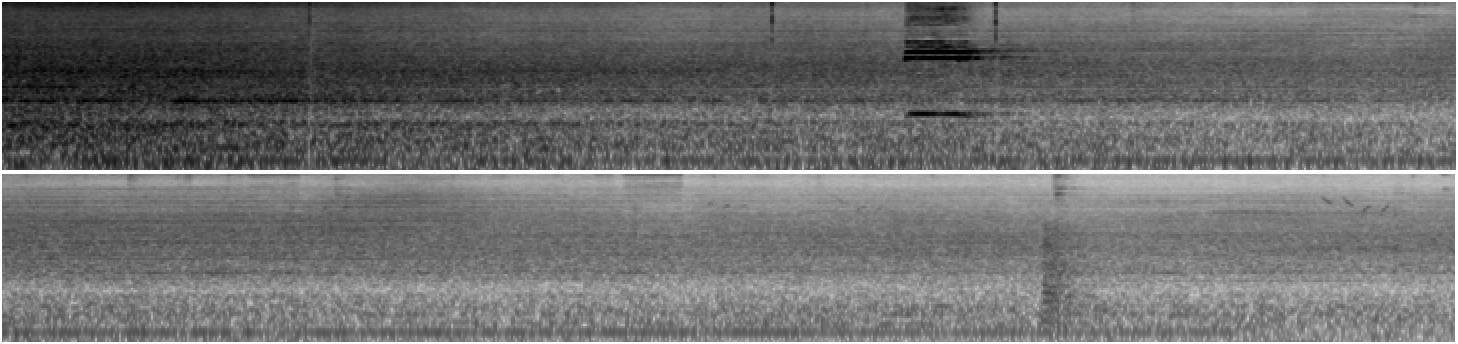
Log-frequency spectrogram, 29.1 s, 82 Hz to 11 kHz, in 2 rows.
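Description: Diesel shunting locomotive (PKP PLK 6Dh-1) running as it pulls away, its engine fading steadily as it recedes. About nine seconds in there is one short horn blast lasting under a second.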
